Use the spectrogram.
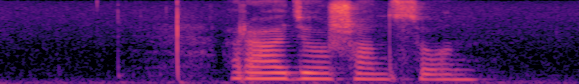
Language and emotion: Russian, neutral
